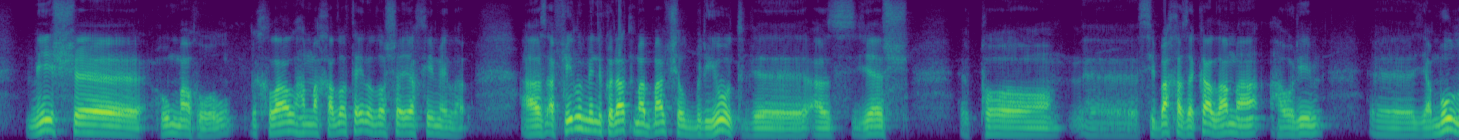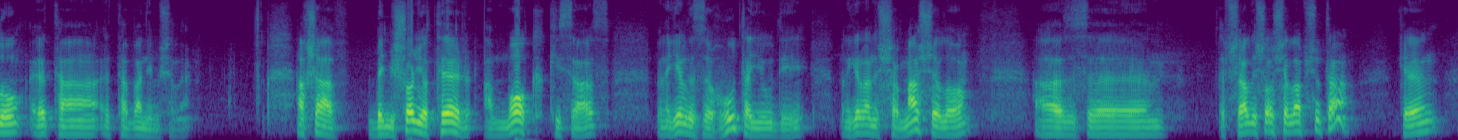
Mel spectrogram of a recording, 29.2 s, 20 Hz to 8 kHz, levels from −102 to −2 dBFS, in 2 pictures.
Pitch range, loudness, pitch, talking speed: 100-145 Hz, -28 LUFS, 110 Hz, 90 wpm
